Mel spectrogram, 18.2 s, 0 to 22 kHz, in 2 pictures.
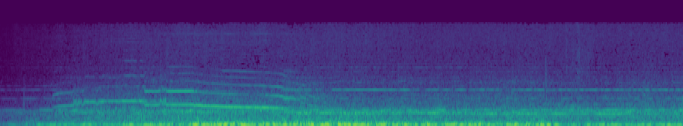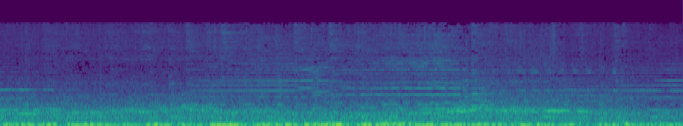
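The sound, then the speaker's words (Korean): A mournful melody plays alone over a low rumbling drone, with wavering, sliding tones rising and falling like a sustained wind instrument or voice, steady and moderately loud throughout. It is the ending melody of A Time for Drunken Horses, the 2004 Iranian film by director Bahman Ghobadi. “그럼 이 영화의 어, 엔딩 멜로디를 듣고 올게요.”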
